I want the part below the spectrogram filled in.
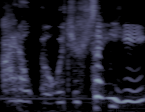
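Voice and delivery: spoken in a whisper. Answering a creature speaking Sylvan, shrugging: whispering. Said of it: "shrug and just whisper back".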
